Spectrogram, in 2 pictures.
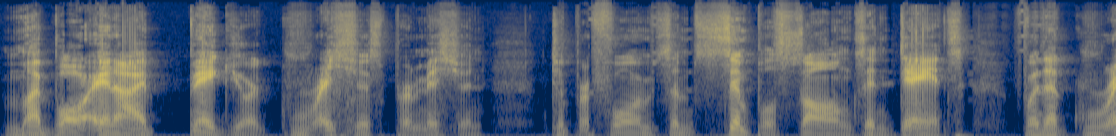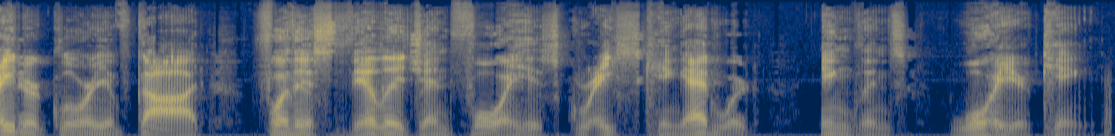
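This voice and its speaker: A man voicing a big, ceremonious traveling juggler in an audiobook, speaking loudly with humble, pleading piety. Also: low voice, animated, moderate pace, no echo, exaggerated voice. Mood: humble, proclaiming. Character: big devout-seeming traveling juggler, loud, humble, grandiose. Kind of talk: audiobook character voice.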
